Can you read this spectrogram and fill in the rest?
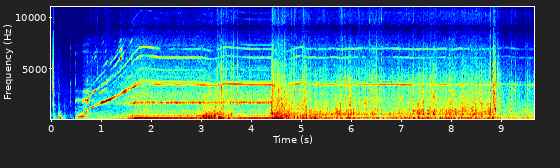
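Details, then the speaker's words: Greenworks 80V 20" brushless cordless snow blower, new, clearing 1–2 inches of light untouched snow on a path down to grass; motor spins up with rising whine to steady tone, snow swishing and thumping: normal running. "So, not too shabby. It actually worked pretty well. The um little pathway that we have here to the the gym shed is completely clear and you can see grass and it actually did a pretty good job."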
